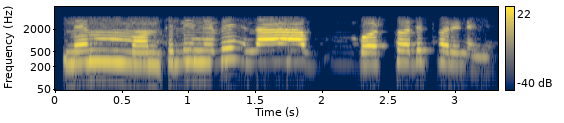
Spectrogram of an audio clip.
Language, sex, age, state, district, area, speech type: Odia, female, 18-30, Odisha, Subarnapur, urban, conversation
